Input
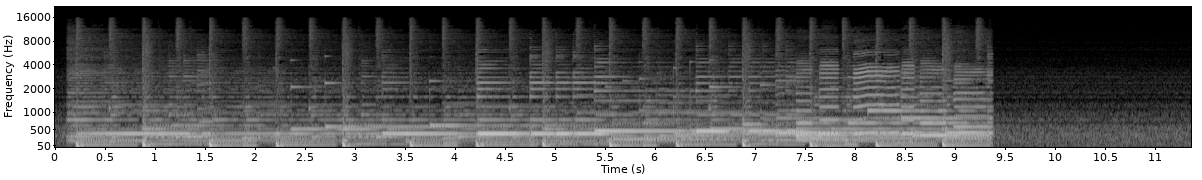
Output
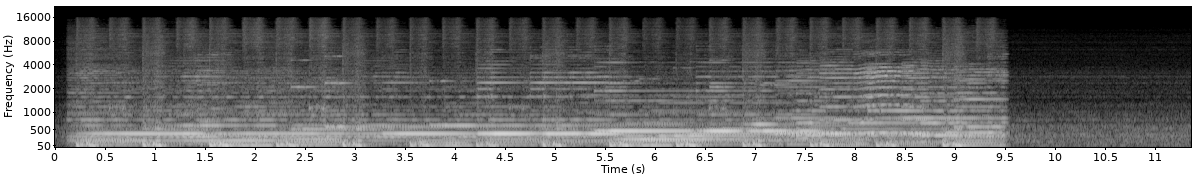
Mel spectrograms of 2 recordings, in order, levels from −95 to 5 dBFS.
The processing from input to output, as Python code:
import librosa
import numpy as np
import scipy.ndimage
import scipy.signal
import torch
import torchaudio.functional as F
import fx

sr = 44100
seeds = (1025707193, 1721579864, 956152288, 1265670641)

y = fx.tilt_shelf(x, sr, db=4.0, hz=720.0, at=(5.73, 6.41))
y = fx.rev_gated(y, sr, seeds[0], gate_ms=170, shape='rising', drr_db=-4.5)
y = fx.env_flatten(y, sr, amount_pct=50, at=(1.29, 2.91))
